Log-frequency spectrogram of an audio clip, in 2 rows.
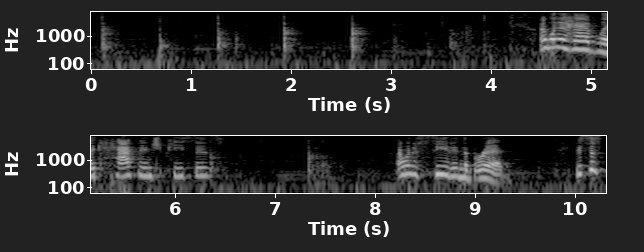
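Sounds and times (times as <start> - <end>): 
knife chopping steamed potato on a board: 0.1 - 2.8
speech: 4.5 - 6.6, 8.2 - 9.4, 10.0 - 10.3.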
